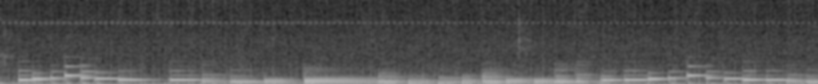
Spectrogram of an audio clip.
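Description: Yamaha digital piano playing quick runs of single notes, one after another, each run stepping down in pitch from high to low.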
